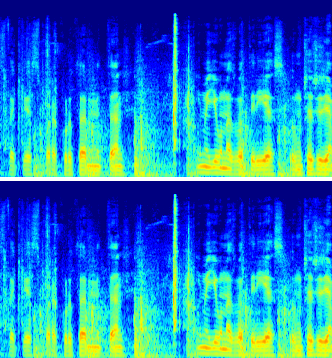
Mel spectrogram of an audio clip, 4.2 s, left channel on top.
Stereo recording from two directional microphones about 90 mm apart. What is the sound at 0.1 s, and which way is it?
Speech, 10° right (ahead or behind).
